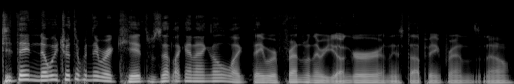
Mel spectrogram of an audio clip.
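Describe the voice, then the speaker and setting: A man with a fairly low voice speaks at a very fast pace with hardly any pauses, his pitch swinging very widely. The recording is very clean with a silent background. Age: 40s. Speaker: podcast host. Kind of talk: casual chat.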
